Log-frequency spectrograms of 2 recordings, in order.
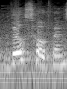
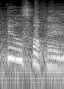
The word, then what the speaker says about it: Vilshofen: And they just said the name of the city is Vilshofen, so now we actually know how to pronounce it. Vilshofen. There's no sh. Vilshofen. There's no sh. It's Vilshofen.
